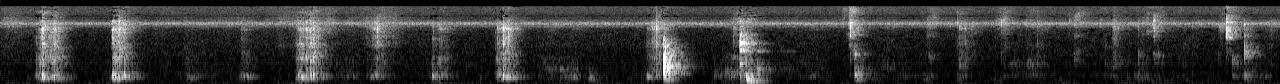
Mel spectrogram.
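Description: Close-up chewing of a mouthful of fried conger eel, a string of short crisp crunches that comes thick for the first six seconds or so and then thins to a few light clicks.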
